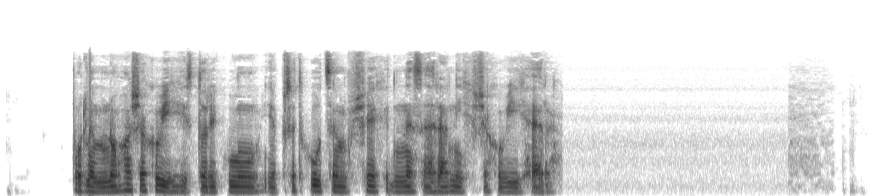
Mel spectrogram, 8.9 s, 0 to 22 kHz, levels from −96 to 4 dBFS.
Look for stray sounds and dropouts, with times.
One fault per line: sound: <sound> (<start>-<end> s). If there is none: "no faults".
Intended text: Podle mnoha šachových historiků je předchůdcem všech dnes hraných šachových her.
no faults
